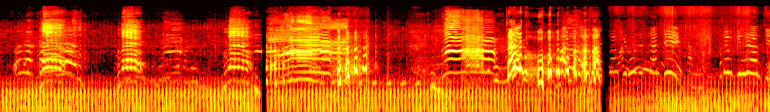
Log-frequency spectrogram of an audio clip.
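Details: Baby goat, one of a mother goat's five kids, playing with a boy; loud, trembling bleats come repeatedly, some long and strained, alongside brief Bengali speech and a low background hum.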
